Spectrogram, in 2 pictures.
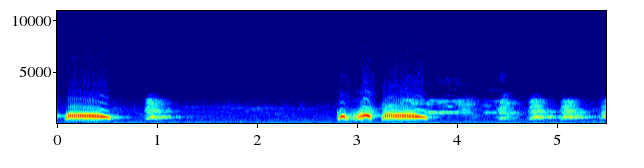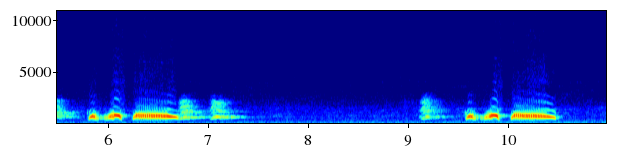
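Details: A spotted dove gives its complete 'giọng thổ' and 'thúc gù' song in the morning to call in wild doves. Four deep coo phrases are interleaved with soft staccato notes that form a busy, rhythmic sequence.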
